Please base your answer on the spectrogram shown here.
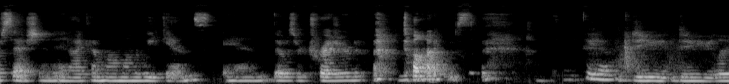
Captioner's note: laughs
